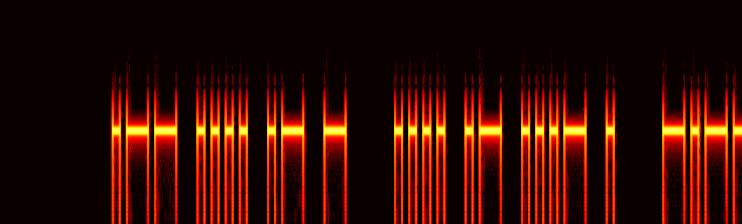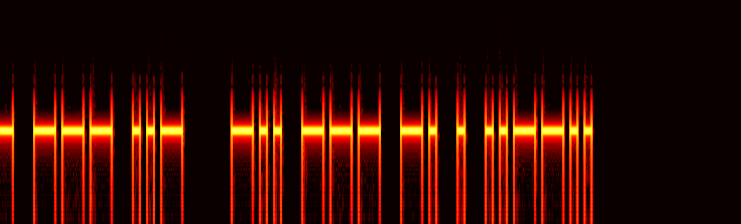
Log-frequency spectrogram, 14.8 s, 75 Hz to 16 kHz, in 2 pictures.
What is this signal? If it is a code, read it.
Morse code, heard as a keyed tone, about 17 wpm, 700 Hz. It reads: WHAT HAVE YOU DONE?
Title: Sentences from Top 500 Words 17wpm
